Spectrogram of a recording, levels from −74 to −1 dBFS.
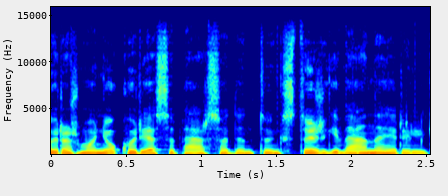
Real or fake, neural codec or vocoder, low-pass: fake; vocoder, 44.1 kHz, 128 mel bands every 256 samples, BigVGAN v2; 14.4 kHz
